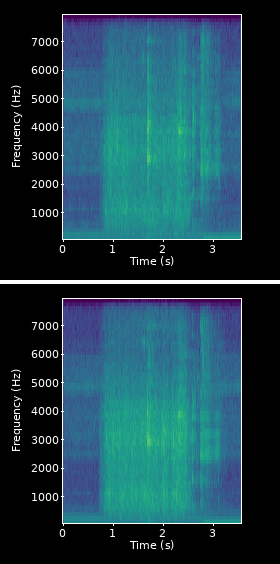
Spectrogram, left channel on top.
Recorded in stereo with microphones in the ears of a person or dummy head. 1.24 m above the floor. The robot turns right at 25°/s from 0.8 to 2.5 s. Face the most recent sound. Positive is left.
turn(degrees=-35)  # may be behind; listen again after turning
